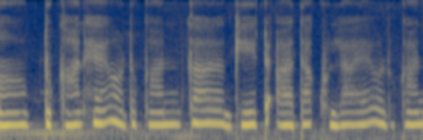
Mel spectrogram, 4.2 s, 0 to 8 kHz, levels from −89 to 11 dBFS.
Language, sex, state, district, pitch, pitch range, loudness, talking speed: Hindi, female, Haryana, Jhajjar, 235 Hz, 225-245 Hz, -19 LUFS, 155 wpm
